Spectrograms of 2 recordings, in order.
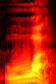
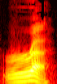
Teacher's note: when we pronounce an R at the start of a word, like a R, we make a lip movement like a W, like W. Considering the lip movement to make a W and the movement to make an R, a stressed R, are both the same movement.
